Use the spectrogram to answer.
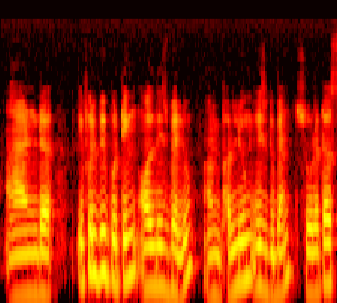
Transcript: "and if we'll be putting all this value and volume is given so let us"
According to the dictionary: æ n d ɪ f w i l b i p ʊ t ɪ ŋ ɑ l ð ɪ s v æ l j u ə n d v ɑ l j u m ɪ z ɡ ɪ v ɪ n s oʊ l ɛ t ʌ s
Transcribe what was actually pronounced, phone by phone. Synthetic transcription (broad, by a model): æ n d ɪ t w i l b i p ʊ t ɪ ŋ ɑ l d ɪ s b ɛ l j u ə n d b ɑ l j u m ɪ z ɡ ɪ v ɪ n s oʊ l ɛ t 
